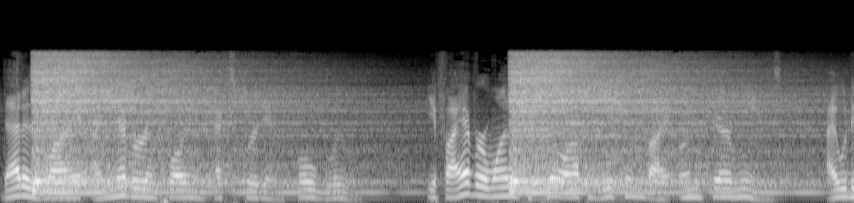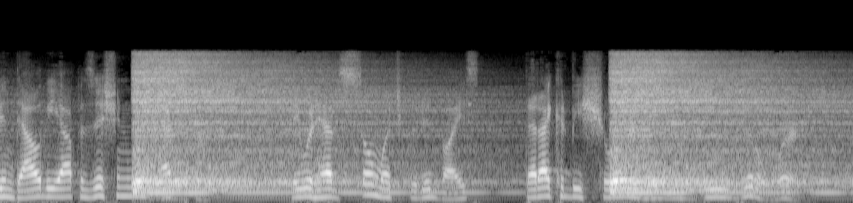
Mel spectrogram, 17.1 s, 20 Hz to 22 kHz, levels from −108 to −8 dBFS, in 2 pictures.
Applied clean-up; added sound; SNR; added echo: none; Crash cymbal; 0 dB; none.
